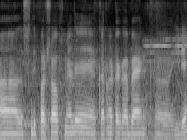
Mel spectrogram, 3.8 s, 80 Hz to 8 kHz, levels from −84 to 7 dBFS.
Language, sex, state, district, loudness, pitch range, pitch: Kannada, male, Karnataka, Bellary, -17 LUFS, 115-125 Hz, 120 Hz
